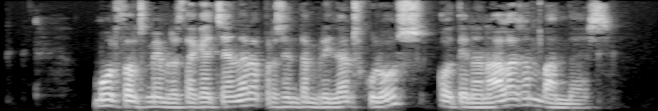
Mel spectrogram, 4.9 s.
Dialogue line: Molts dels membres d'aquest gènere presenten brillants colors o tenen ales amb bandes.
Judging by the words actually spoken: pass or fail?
pass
